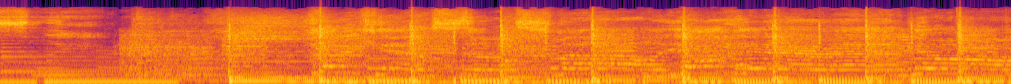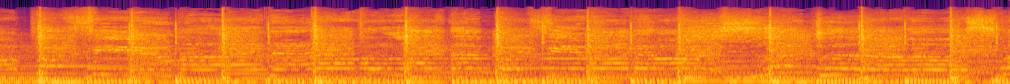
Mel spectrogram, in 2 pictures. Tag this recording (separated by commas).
Music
